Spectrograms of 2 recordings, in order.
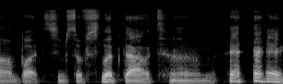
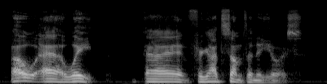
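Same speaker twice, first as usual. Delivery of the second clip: calling out loudly, projected to carry; 4 semitones higher than usual. Voicing someone at the bar calling after the leaving party: shouting across a room. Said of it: "you hear a shout from the".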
